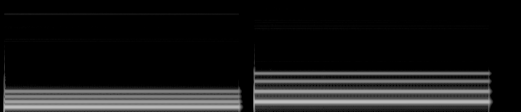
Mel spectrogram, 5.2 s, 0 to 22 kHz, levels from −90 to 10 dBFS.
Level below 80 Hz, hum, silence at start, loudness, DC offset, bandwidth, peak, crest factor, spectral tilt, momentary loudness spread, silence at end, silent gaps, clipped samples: -62 dBFS; none; 0.05 s; -18 LUFS; under 0.1%; 1.6 kHz; -12 dBFS; 6 dB; -14 dB/octave; 3 LU; 0.3 s; none; under 0.1%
